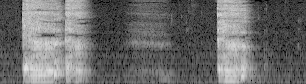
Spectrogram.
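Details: Loud, harsh honking coughs from a girl: a double burst, then a quiet in-breath and one more, goose-like honking cough.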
